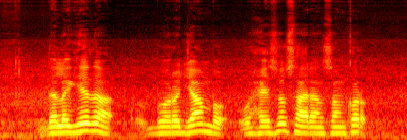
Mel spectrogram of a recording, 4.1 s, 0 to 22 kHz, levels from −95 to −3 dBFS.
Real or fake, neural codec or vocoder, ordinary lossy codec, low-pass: real; none; none; none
